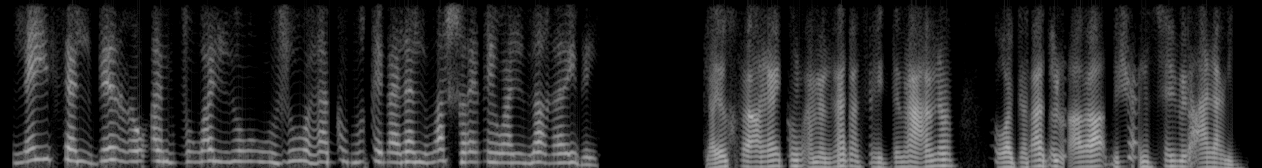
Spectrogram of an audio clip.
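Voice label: TWELP 400 bps Vocoder, Arabic speech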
